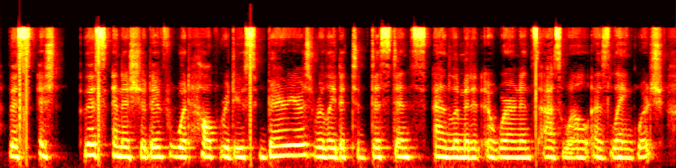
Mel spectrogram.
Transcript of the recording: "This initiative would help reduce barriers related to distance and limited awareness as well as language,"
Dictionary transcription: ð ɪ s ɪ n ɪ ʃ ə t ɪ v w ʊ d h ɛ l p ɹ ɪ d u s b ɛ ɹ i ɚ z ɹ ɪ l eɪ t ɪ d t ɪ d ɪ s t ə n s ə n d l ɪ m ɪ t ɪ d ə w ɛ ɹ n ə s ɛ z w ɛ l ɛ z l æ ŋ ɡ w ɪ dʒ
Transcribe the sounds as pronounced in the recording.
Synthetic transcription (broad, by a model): ð ɪ s ɪ n ɪ ʃ ə t ɪ v w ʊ d h ɛ l p ɹ ɪ d u s b ɛ ɹ i ɚ z ɹ ɪ l eɪ t ɪ d t ɪ d ɪ s t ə n s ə n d l ɪ m ɪ t ɪ d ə w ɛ ɹ n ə s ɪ z w ɛ l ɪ z l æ ŋ ɡ w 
